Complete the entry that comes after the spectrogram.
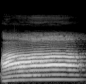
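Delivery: "आ" held long; long vowel. Shown as a demonstration. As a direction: draw "आ" right out. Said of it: "लांब उच्चार होतो". ("आ"चा लांब उच्चार)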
